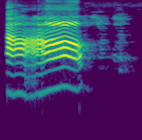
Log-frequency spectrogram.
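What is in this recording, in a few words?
"niao3", Mandarin Chinese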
